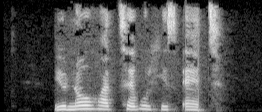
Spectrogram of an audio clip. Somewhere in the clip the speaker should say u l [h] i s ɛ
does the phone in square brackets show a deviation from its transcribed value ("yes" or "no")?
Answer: no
